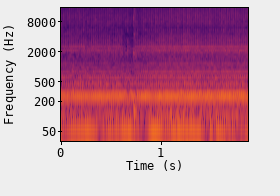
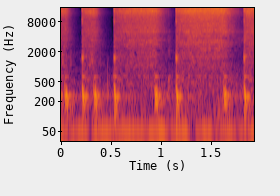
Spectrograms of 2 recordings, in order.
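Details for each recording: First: Philips GC9622/20 steam iron with no steam: steady low electric buzz as the pump runs but draws no water from the tank into the boiler, pump failed; fixed by replacing the water pump and hose clamp. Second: Philips GC9622/20 steam iron, boiler test bypassing water pump: sharp hiss bursts about once a second, cutting off cleanly — normal steam output; faulty water pump and possibly intermittent steam switch diagnosed.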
